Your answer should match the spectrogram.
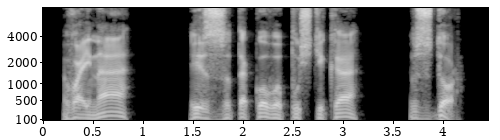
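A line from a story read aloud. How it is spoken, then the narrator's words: Grumbling. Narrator (Russian): проворчал Сомс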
